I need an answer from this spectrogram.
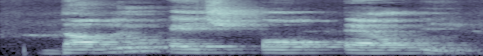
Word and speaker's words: whole: followed by vocal o the letter w will be silent in that word for example w-h-o who was silent w-h-o-s-e who's w silent w-h-o-l-e whole w is silent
